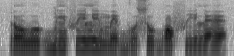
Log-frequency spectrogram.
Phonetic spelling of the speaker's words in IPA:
ɾ o˧ w u˧ ɡ͡b ĩ˦ f i˦ l i˦˨ m e˧ b u˧ s u˦ b ɔ˦˨ f i˧ l ɛ˧

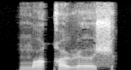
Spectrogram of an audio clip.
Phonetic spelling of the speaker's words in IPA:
m ɔ q u ɭ ə ʃ

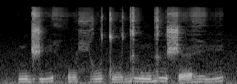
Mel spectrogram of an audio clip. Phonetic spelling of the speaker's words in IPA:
n d͡ʒ i˧˥ h u˨ ç u˧˥ t u˩˥ d ɨ˥˧ ŋ ɡ ɨ˥˧ ʃ ɛ˩˥ ɦ i˧˥

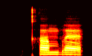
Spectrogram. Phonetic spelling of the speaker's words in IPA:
kʰ ʌ m b ɜ

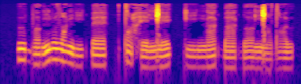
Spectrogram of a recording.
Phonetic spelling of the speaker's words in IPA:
ɯ˦ b ʌː˦ ŋ͡m u˦ ðˤ ɛ˦ ŋ iː˨ k͡p ɛ˦ | tˤ ʌ˦˨ h eː˨ ŋ͡ǁ e˨˦ kː iː˨ ŋ a˨˦ ɡ͡b a˨ ɡ͡b ʌː˨ ŋ͡ǁ ɛ˨ dˤ ɯː˦

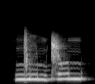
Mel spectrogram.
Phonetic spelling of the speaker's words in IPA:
ŋ͡ǀ i˨ m ɖ͡ʐ u˦ m

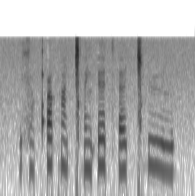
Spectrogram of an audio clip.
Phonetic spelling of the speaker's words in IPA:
xʲ a̤ qʼ y k ã ǀʰ ɛ̃ lʲ ʔ ɛ t͡sʼ ɛ ɪ̯ ǀʰ y l

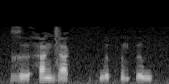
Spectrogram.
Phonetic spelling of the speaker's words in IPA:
ɣ əː˧˩ h a˧ ŋ z a˨˩ k̚ | k w ə˨˩ p̚ ʔ ə̰˧˨ m ʔ ə˧ w

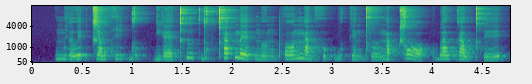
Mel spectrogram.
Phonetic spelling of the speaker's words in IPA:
m i˧˩ ə̯ l e˥˨ k̚ t͡ɕ a˧ w h iː˧ t̚ d o˧˥ k̚ | j ɛː˩ kʰ ɯː˥˨ k̚ d u˥˨ k̚ t̪ʰ a˧˥ k̚ m ɛː˧˩ k̚ ŋ ɤː˩ ŋ pʰ ɔː˧˥ n ŋ a˧˩ n h u˧ k̚ b o˧ k e˧ n t̪ʰ ɤː˩˧ ŋ a˧ p̚ t͡ɕ ɔː˥˨ | b a˧ w k a˧˩ w kʰ e˩˧

